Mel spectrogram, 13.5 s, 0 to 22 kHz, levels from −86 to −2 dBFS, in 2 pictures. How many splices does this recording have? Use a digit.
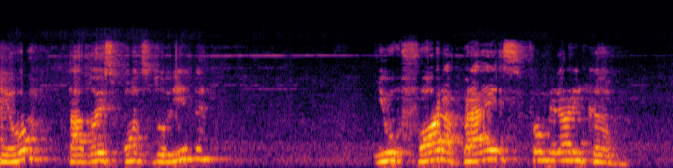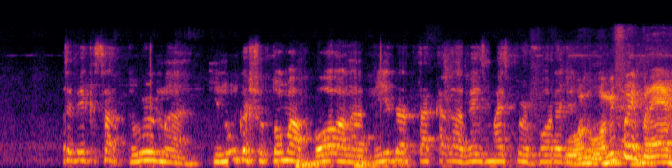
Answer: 2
